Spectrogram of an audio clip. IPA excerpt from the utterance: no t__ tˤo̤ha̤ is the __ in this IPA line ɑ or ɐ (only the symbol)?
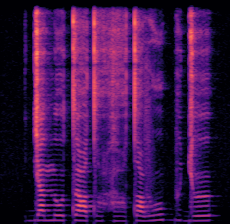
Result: ɐ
